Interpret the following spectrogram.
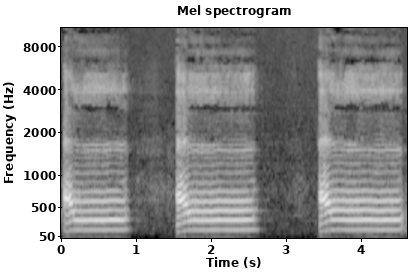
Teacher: ضعوا يدكم على حنجرتكم وقولوا ال، فتجدون تحت يدكم ارتجافا واضحا واهتزازا للوترين الصوتيين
